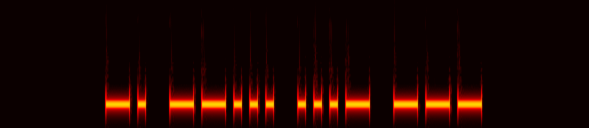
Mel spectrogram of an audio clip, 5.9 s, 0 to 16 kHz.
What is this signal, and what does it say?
Morse code, heard as a keyed tone, about 18 wpm, 700 Hz. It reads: N7VO
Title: Speed Racing - USA 1x2 Call Signs 15wpm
